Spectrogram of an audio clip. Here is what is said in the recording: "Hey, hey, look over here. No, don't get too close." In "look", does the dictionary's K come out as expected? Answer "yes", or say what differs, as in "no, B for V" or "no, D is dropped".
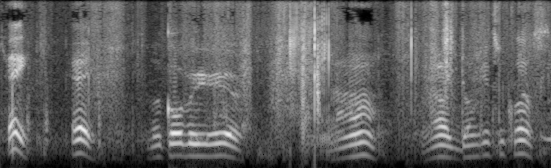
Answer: yes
